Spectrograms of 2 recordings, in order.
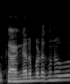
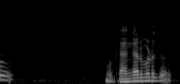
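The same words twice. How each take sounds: First: Said in the usual way. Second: Softer, slow reassuring repeat; god reassuring softly. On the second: Retold or imitated. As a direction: soothe him gently and slowly, as God comforting John. (మృదువుగా, నెమ్మదిగా ధైర్యం చెప్పడం) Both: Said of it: "అప్పుడు పంపించాడట".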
